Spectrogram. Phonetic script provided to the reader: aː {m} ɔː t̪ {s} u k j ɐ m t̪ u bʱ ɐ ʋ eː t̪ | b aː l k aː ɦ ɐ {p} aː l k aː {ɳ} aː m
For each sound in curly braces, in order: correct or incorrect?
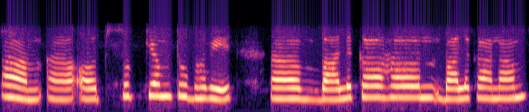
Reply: correct, correct, incorrect: b, incorrect: n

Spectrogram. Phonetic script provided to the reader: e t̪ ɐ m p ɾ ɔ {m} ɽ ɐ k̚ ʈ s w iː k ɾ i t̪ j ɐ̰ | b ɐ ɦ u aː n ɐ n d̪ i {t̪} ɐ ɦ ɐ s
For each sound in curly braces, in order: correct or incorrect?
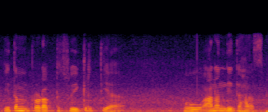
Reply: incorrect: none, correct

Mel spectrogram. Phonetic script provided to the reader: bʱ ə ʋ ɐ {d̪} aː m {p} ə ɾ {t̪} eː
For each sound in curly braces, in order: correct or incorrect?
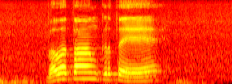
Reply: incorrect: t̪, incorrect: k, correct

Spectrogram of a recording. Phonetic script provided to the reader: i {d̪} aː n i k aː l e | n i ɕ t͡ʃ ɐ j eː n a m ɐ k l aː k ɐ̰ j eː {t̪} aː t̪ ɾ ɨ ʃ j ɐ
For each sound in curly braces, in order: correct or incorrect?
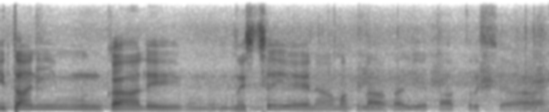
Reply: incorrect: t̪, correct

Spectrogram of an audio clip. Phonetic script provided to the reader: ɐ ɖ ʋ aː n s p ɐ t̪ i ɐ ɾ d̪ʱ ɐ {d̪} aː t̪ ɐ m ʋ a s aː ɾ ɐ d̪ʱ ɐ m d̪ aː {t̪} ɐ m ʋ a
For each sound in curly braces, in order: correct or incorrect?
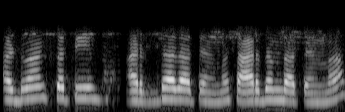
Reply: correct, correct

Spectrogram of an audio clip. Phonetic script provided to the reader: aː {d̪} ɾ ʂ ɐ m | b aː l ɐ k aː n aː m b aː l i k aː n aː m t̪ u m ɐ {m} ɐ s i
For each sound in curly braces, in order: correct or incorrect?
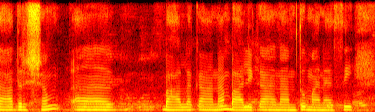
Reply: correct, incorrect: n

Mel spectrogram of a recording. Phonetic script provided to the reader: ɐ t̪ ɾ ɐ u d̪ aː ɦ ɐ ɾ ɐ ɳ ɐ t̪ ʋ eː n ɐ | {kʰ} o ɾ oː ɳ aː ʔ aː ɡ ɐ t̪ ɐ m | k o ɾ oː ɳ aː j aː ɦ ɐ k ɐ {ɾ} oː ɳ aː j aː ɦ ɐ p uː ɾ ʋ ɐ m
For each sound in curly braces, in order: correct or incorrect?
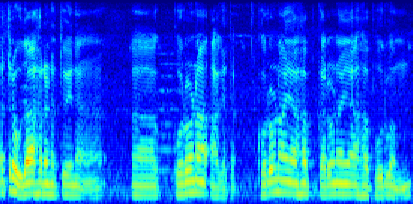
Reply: incorrect: k, correct

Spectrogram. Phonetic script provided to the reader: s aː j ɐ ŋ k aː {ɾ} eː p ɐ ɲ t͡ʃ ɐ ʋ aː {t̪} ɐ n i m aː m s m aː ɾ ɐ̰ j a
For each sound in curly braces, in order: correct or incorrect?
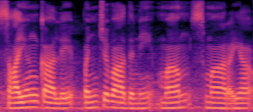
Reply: incorrect: l, incorrect: d̪

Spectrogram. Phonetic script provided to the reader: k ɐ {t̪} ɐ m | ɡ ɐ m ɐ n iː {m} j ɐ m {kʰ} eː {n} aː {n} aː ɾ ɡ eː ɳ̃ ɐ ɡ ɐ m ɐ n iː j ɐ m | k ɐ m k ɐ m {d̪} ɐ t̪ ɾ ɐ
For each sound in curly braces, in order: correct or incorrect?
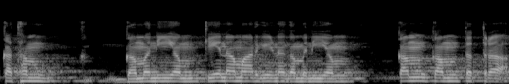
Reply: incorrect: t̪ʰ, incorrect: none, incorrect: k, correct, incorrect: m, incorrect: t̪

